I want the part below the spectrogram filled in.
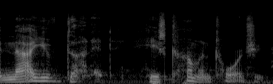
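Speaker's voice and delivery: slow, hushed whisper; conspiratorial whisper. Pretend. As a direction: lean in and whisper the warning. Narrator whispering to congregation.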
